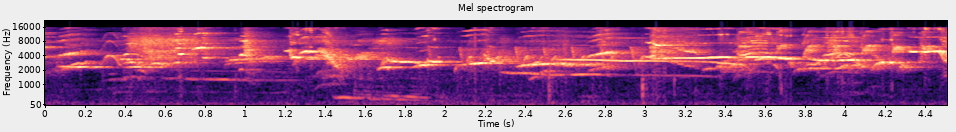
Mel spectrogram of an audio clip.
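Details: White-rumped shama fired up for a fight: long clear whistled notes and rising slides mixed with harsh bursts and rapid twittering, sung without a break.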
